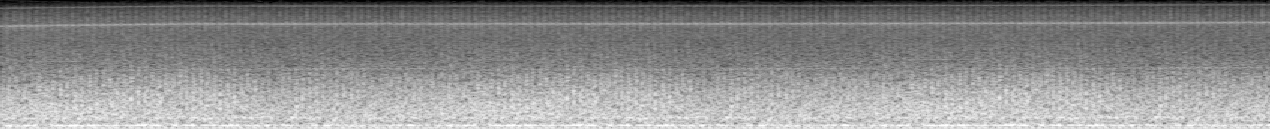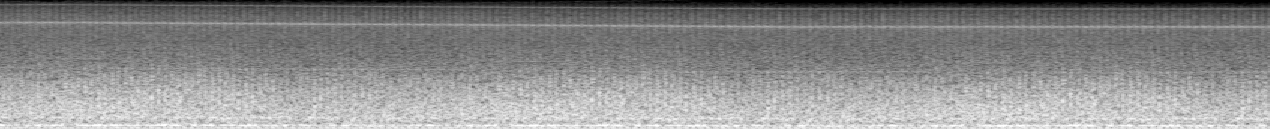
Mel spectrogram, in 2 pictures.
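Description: An aircraft engine drones steadily with a high whine.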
